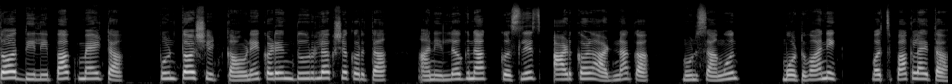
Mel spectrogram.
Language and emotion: Goan Konkani, neutral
